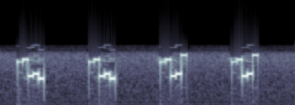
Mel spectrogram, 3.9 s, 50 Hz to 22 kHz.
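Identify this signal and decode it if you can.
Five-tone selective call (ZVEI), heard as quick runs of five tones, tones of about 70 ms. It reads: 89231 89231 89233 89233
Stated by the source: ZVEI five-tone selective call for address 89240, received by SDR.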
